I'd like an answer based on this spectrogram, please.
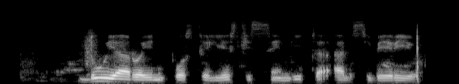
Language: Esperanto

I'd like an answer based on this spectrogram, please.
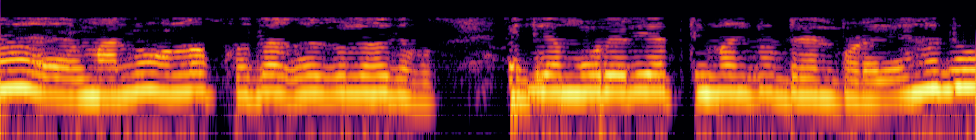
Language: Assamese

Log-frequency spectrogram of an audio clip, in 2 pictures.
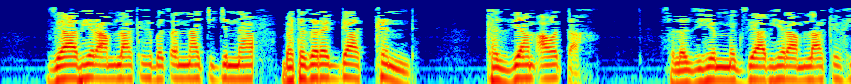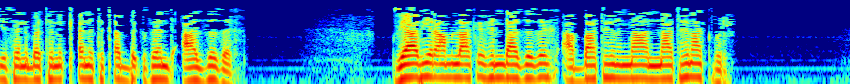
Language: Amharic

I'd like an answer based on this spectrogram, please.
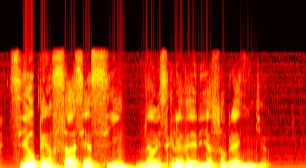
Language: Portuguese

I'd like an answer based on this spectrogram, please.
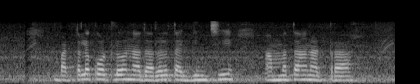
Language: Telugu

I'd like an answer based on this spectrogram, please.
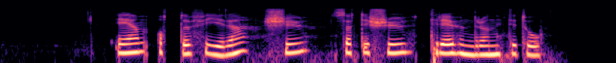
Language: Norwegian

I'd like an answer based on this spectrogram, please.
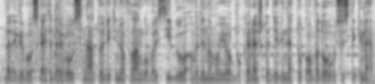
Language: Lithuanian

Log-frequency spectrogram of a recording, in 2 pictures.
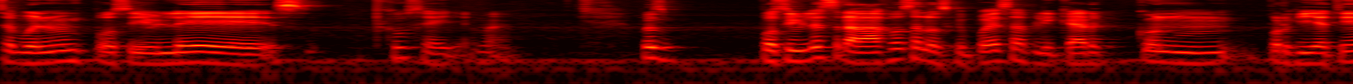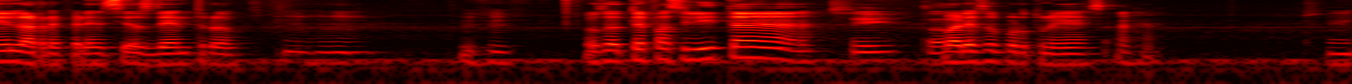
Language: Spanish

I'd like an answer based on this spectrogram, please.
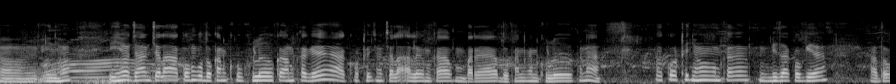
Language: Santali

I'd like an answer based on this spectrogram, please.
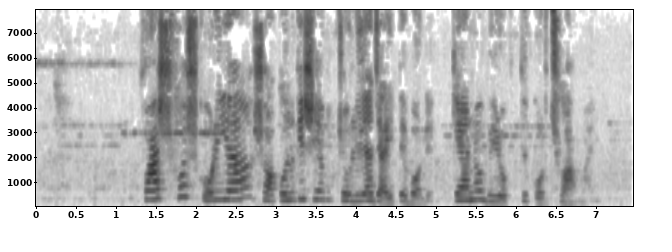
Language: Bangla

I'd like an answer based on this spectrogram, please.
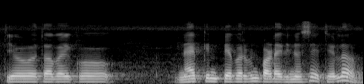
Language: Nepali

